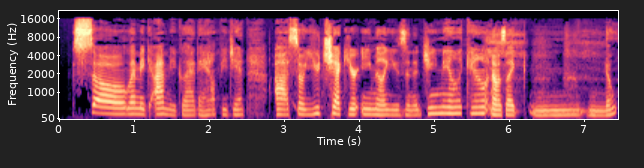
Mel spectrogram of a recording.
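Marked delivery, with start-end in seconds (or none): 0.2-5.7 put-on 60-year-old Southern woman voice, slower. Retelling a call to Microsoft support, quoting the agent: 60-year-old Southern woman voice. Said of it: "She sounded like a 60-year-old Southern woman".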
